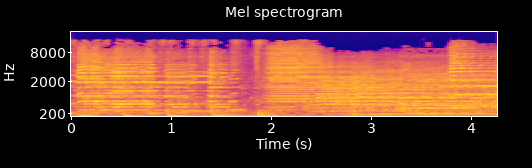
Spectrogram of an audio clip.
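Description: Brass band of trumpets, trombones, saxophones, clarinets and sousaphones playing live: a rhythmic passage over a pulsing bass beat gives way about halfway to a long held chord.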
